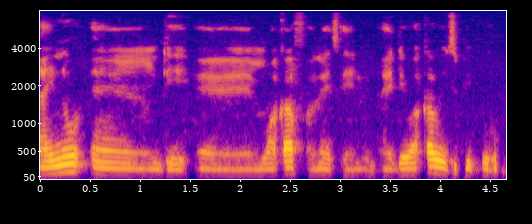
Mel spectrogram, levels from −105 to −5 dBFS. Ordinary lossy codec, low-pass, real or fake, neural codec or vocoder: none; none; real; none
